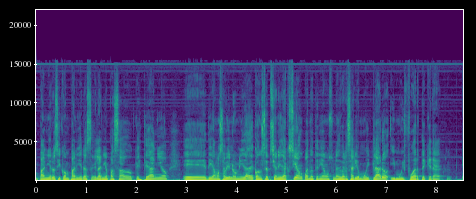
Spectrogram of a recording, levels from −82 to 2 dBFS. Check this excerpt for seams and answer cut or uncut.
uncut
